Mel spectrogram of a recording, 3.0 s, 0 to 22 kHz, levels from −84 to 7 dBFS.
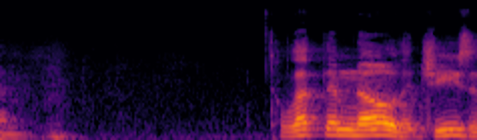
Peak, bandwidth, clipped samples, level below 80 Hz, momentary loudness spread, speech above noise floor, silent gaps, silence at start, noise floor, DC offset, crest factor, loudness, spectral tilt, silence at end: -4 dBFS; 9.2 kHz; under 0.1%; -68 dBFS; 21 LU; 43 dB; none; 0 s; -63 dBFS; under 0.1%; 18 dB; -20 LUFS; -6.5 dB/octave; 0 s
